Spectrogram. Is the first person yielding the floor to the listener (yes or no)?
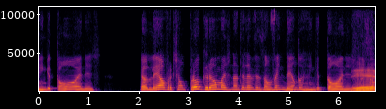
yes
